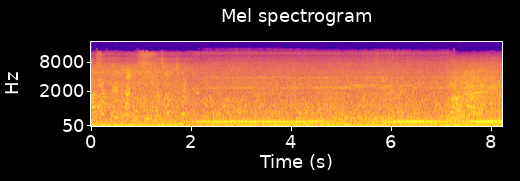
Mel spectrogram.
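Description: A steady low machine rumble. About two seconds in, a steady hum sets in and holds with a few short breaks.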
